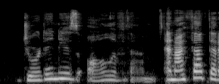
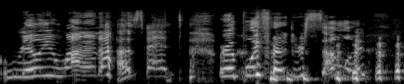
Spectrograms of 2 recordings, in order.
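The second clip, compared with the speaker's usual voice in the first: high, slow, drawn-out yearning; hammed-up wistful plea breaking into laughter; mock longing; 11 semitones higher, slower than usual. Confiding she wanted a husband, mock longing.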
